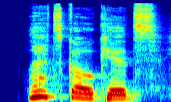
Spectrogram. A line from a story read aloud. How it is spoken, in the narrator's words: he groaned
